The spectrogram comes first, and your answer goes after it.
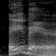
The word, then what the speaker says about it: Hebert: And then Herbert or whatever, that's spelled different. Is there, because A-Bear and Herbert, so like, because I'm not sure. But yeah, A-Bear, yeah. Yeah. So Herbert's different. Yeah. Is there an R in there?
